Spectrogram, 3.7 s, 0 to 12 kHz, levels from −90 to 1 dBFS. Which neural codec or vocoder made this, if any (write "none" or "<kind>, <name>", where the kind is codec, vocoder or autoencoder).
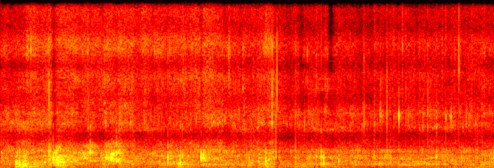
codec, SNAC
